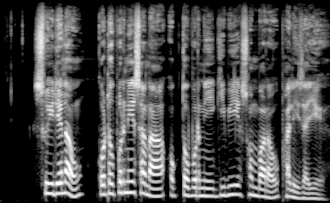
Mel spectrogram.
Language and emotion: Bodo, neutral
